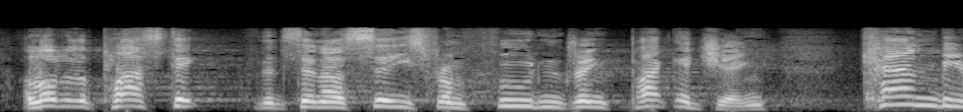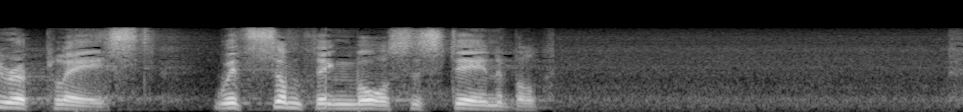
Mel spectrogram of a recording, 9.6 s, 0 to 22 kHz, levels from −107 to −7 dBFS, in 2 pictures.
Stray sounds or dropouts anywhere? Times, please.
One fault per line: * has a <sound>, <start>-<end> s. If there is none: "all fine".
all fine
